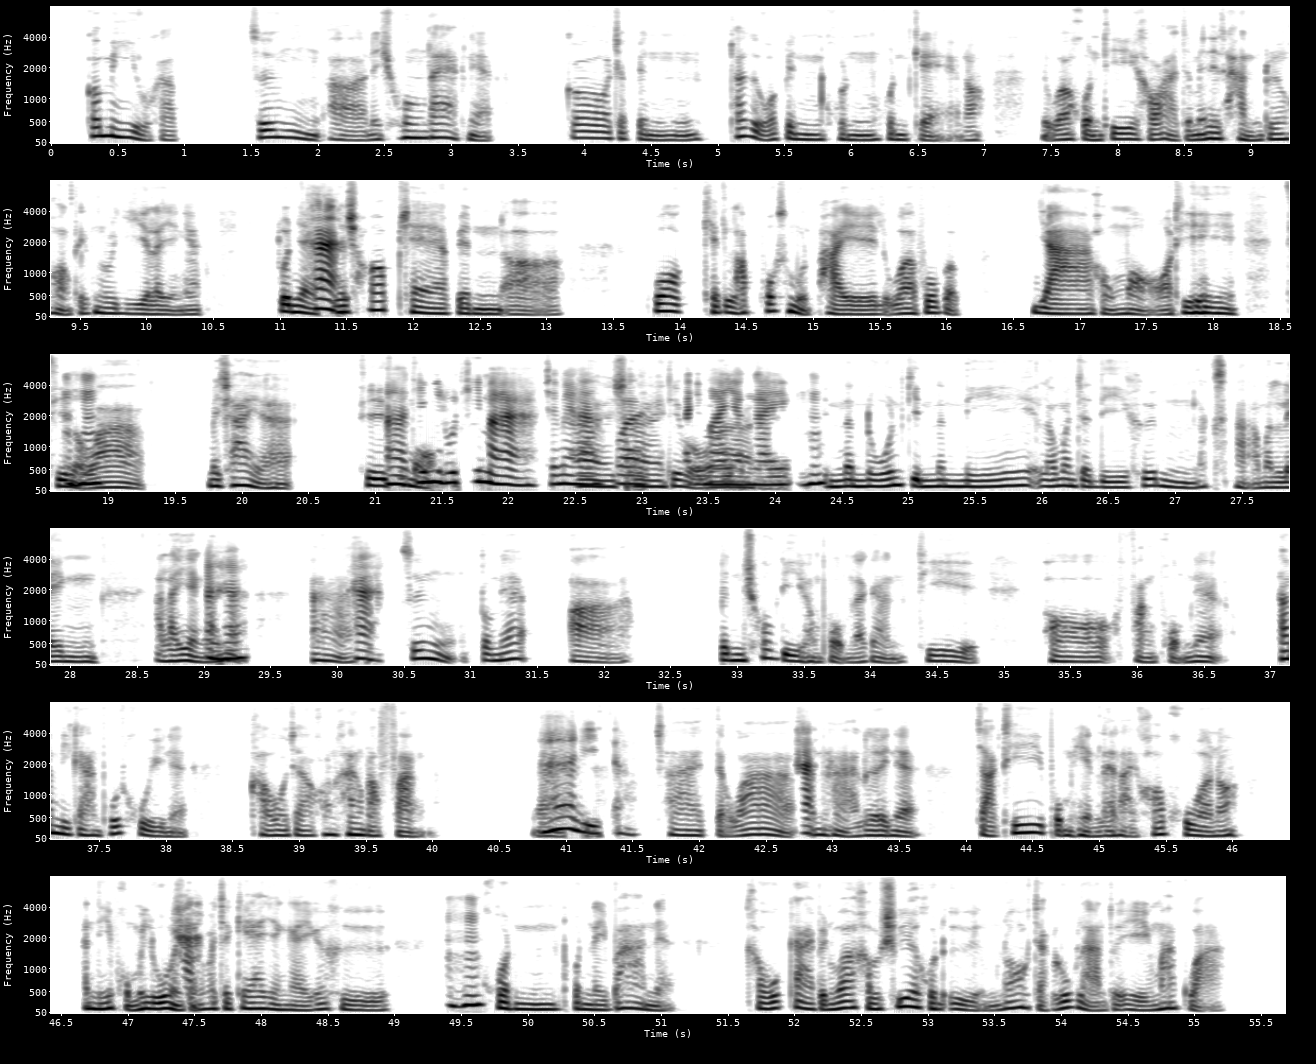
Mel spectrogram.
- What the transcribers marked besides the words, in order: tapping; laughing while speaking: "ที่"; other background noise; "อัน" said as "นัน"; "อัน" said as "นัน"
- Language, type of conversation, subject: Thai, podcast, การแชร์ข่าวที่ยังไม่ได้ตรวจสอบสร้างปัญหาอะไรบ้าง?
